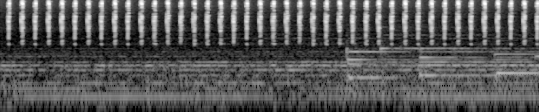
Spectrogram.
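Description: Countdown-timer clock ticking sound effect, an even tick about four times a second, over soft background music whose notes change about five seconds in.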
